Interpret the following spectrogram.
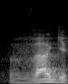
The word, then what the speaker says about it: Varg: Et par exemple, quand on dit Varg Vikernes, bah en anglais le R va se mâcher et on va dire Varg. Donc la prononciation qui se rapproche le plus en français, ce serait Vague.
